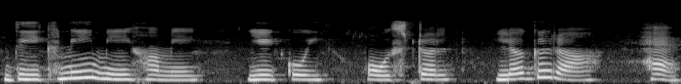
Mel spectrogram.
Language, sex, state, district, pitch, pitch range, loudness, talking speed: Hindi, female, Punjab, Fazilka, 225 Hz, 210-240 Hz, -12 LUFS, 80 wpm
